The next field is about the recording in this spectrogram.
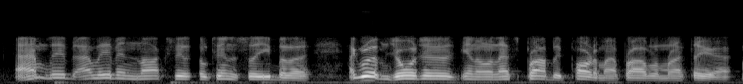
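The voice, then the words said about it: Noticeable regional American accent. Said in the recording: “just in case people can't tell based off of your accent, where are you from?”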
